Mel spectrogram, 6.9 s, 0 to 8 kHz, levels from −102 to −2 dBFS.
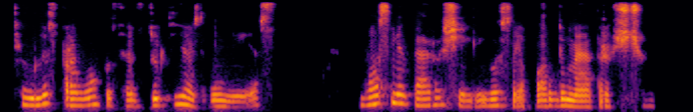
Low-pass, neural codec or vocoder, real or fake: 7.2 kHz; codec, 16 kHz, 4 kbps, X-Codec, WavLM features, trained on Multilingual LibriSpeech; fake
